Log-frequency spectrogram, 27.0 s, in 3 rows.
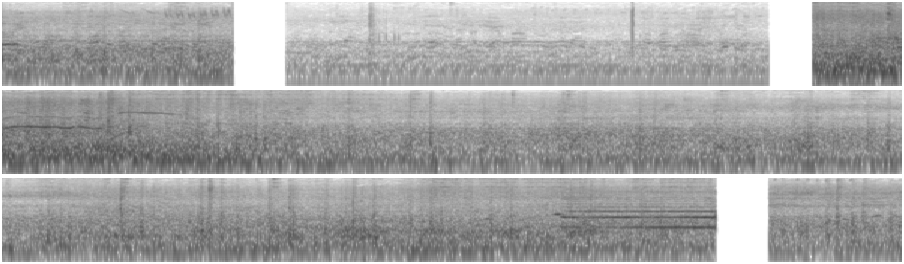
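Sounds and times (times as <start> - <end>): train wheels rumbling on rails: 8.2 - 27.0
train horn held note: 23.5 - 25.2.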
